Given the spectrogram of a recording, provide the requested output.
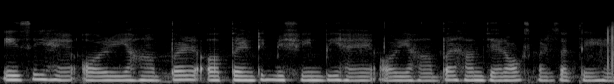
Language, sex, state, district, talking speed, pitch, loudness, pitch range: Hindi, female, Bihar, Patna, 165 wpm, 195 Hz, -27 LUFS, 185-200 Hz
